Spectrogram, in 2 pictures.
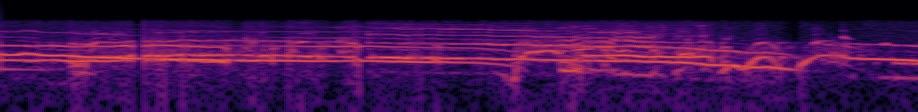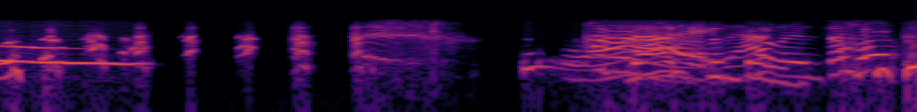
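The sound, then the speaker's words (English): Several voices imitate werewolf howls together, long wavering drawn-out tones overlapping for about five seconds, followed by choppy bursts of laughter and excited chatter. “I can give you a howl if you want one.”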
